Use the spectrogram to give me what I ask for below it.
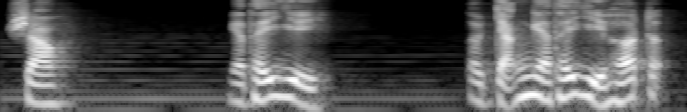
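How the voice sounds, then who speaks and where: A woman's voice: lowish voice, normal speed, soft background music, close to an everyday voice. A woman voicing a harsh, abusive, often drunk husband who scolds coarsely. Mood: irritated.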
